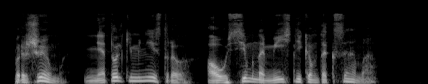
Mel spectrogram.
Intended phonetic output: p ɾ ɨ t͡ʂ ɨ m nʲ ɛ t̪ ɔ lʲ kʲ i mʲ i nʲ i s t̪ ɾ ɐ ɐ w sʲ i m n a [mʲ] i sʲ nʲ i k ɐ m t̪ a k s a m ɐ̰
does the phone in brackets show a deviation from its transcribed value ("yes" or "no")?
no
